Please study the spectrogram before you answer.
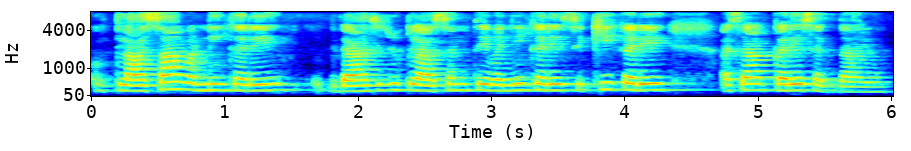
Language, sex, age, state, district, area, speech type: Sindhi, female, 30-45, Uttar Pradesh, Lucknow, urban, spontaneous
